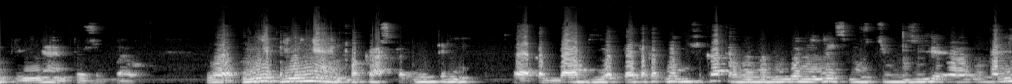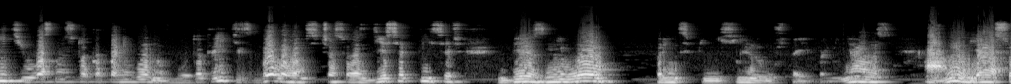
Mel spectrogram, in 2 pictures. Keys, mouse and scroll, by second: 2.4 middle click, 14.6-16.7 drag, 15.7-17.4 middle drag.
